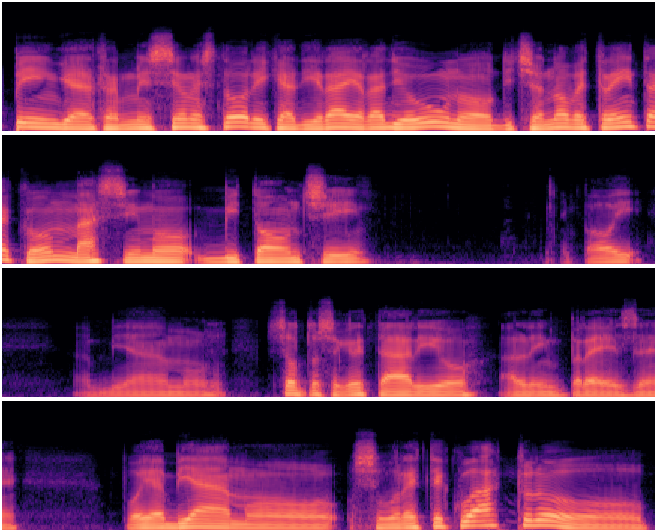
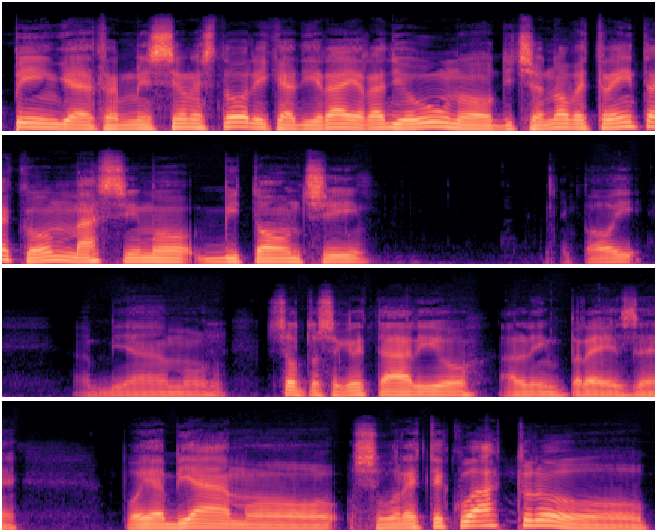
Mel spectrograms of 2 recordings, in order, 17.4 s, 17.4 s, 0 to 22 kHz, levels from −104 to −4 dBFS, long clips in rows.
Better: second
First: muffled; slightly; fading above 3.5 kHz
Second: none

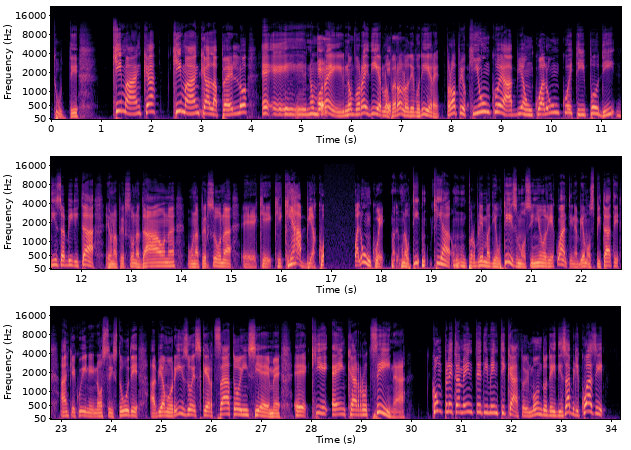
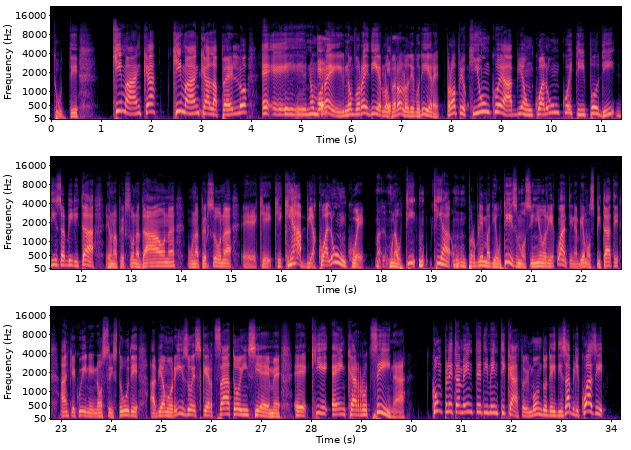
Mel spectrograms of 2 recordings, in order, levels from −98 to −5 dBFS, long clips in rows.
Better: second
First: audio freezing; at 17 s for 0.5 s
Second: none

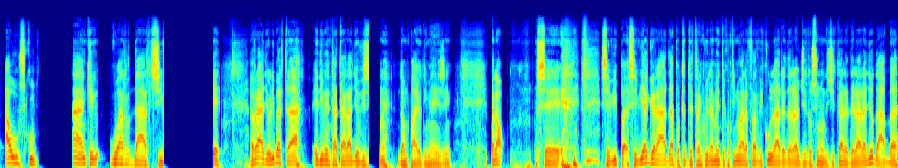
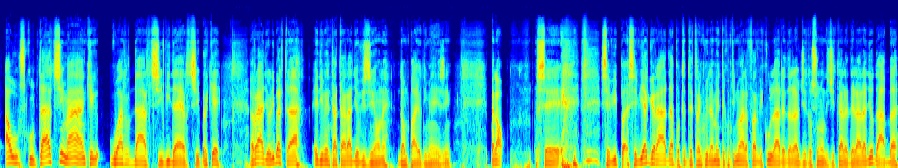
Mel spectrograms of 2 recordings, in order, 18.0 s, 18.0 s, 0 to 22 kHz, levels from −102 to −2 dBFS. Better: second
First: audio cutting out; at 1 s for 0.5 s, at 3.5 s for 1 s and at 7.5 s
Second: none

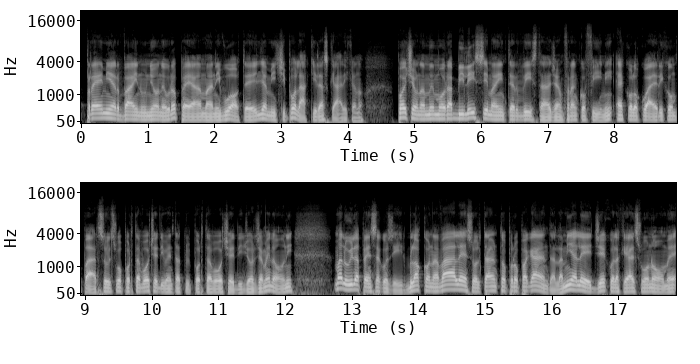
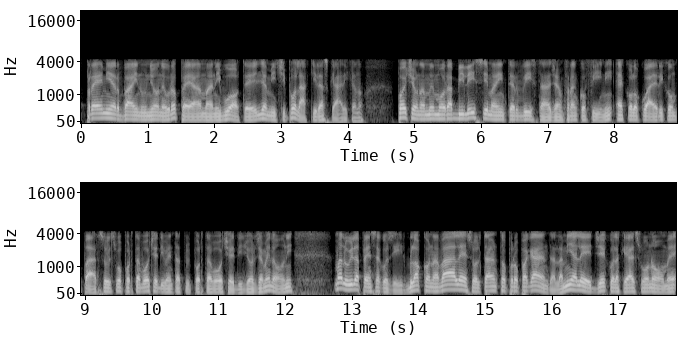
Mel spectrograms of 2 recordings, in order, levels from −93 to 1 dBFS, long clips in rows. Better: first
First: none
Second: garbled, watery; badly; nothing above 4 kHz

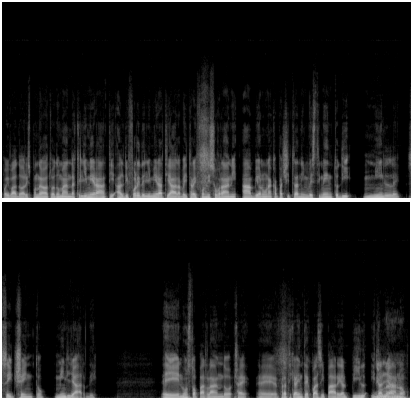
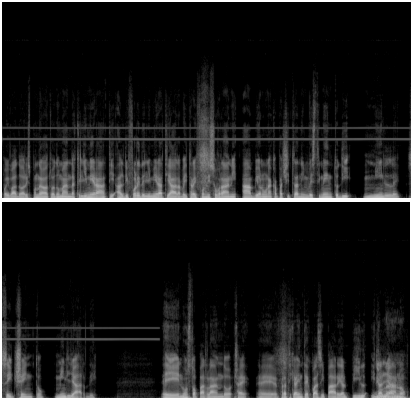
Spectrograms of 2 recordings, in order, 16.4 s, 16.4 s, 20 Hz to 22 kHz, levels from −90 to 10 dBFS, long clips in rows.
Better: first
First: none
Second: high-pitched whine; faint; until 11 s; 6.5 kHz, 25 dB below the speech

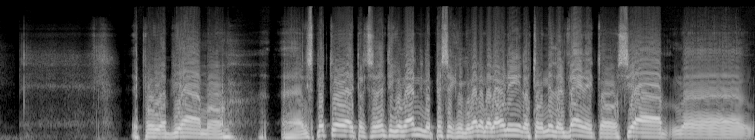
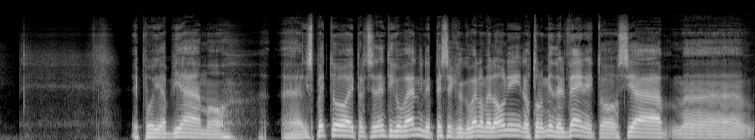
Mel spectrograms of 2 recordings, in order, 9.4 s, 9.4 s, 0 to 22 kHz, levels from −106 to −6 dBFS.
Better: second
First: distortion; heavy; 24% of the sound clipped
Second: none

